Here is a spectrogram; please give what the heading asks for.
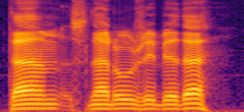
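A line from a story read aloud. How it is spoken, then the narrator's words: Dry. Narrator (Russian): сухо донес до нас Михаил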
